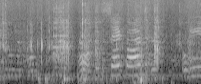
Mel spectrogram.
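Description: A child's voice making wordless, sing-song vocal sounds that glide up and down in pitch, with a few short knocks in between.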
